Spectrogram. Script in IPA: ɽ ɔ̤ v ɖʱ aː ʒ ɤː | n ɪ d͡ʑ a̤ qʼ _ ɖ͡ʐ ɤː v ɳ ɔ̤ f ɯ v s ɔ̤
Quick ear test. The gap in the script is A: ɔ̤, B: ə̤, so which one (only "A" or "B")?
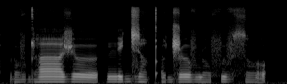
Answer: B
